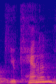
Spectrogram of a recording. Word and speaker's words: Buchanan: Hit me up on Twitter or Instagram, Adam underscore Buchanan.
